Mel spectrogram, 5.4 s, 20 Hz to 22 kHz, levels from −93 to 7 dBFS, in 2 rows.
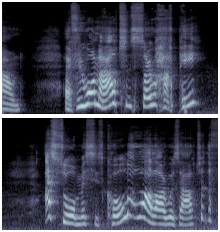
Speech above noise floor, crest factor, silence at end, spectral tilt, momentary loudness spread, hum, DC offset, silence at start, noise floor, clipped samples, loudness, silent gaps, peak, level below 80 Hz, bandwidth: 36 dB; 14 dB; 0 s; -3 dB/octave; 12 LU; none; under 0.1%; 0 s; -58 dBFS; under 0.1%; -21 LUFS; none; -8 dBFS; -60 dBFS; over 20 kHz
